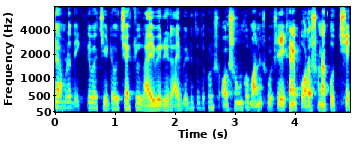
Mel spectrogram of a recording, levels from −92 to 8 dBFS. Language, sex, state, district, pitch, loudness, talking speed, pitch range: Bengali, male, West Bengal, Kolkata, 140 Hz, -20 LUFS, 185 wpm, 130-145 Hz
